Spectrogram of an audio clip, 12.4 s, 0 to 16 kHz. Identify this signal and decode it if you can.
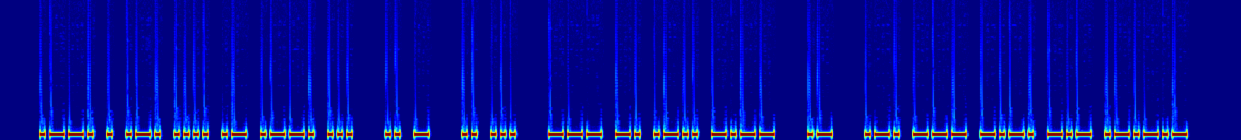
Morse code, heard as a keyed tone, about 25 wpm, 700 Hz. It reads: PERHAPS IT IS ONLY A ROCK.
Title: Sentences from Top 1000 Words - Review Part 2 - 25wpm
